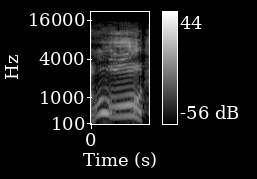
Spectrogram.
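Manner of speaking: high, loud wavering cry; hammed-up alarmed hoot; mock frightened ooh. The pair being pulled up the vine, high mock cry.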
